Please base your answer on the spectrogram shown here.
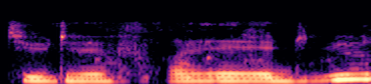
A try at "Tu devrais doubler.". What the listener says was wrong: No. What did I say earlier about the first verb? Did I say we had to stress the first verb? No. Tu devrais doubler.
